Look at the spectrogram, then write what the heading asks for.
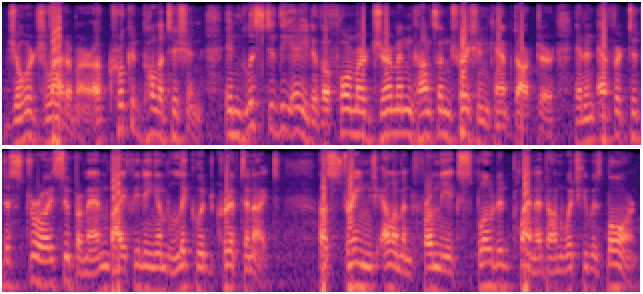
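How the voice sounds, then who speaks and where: Male announcer, old-time radio serial style: bright, forceful, punchy delivery, faint noise. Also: medium pitch, expressive, moderate pace, highs cut off. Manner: emphatic, punchy salesmanship. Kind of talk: 1940s radio announcing, scripted.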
